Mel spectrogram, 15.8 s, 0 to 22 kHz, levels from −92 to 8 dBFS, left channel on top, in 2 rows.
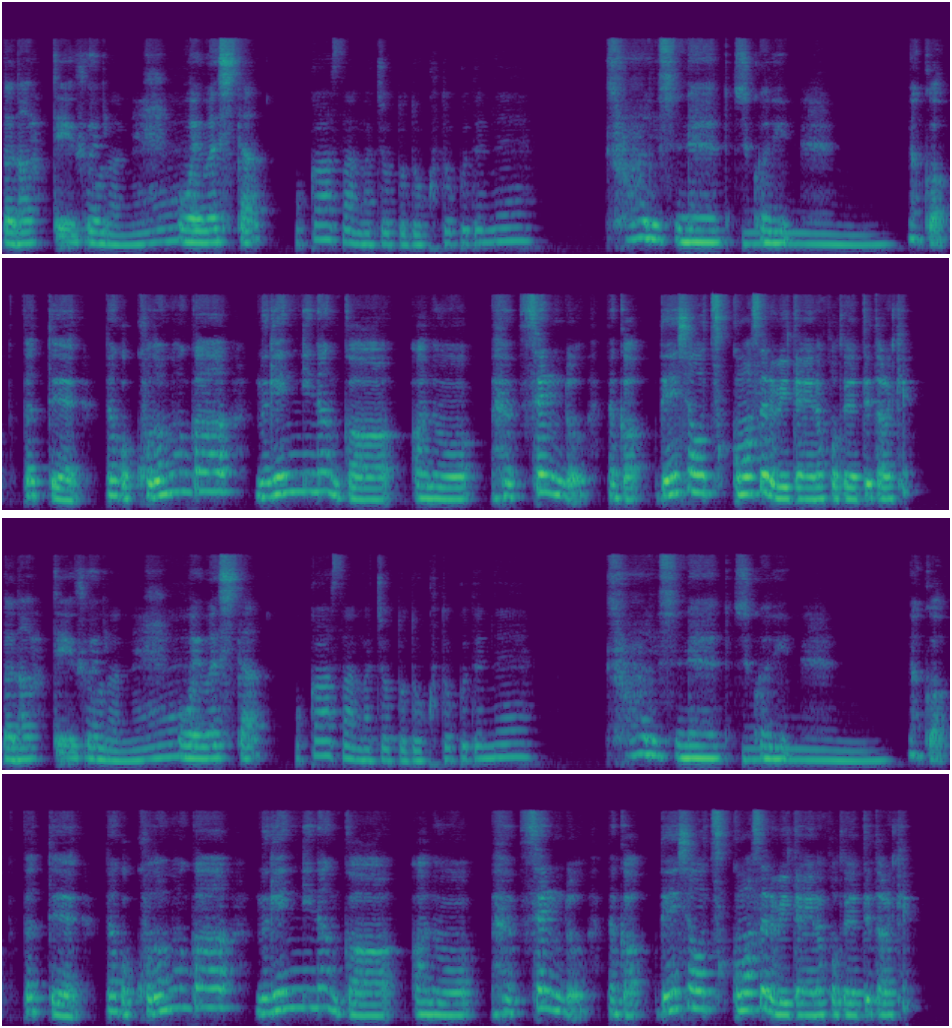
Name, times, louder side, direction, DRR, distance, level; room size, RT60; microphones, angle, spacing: voice 1, 0.0-0.9 1.2-2.2 5.0-6.5 7.5-15.4, left 3 dB, 25° left, 0.7 m, -29 dB
voice 2, 0.7-1.6 2.6-4.4 6.2-7.4, right 1 dB, 20° right, 0.5 m, -38 dB
3.2 x 2.2 x 3.2 m
head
